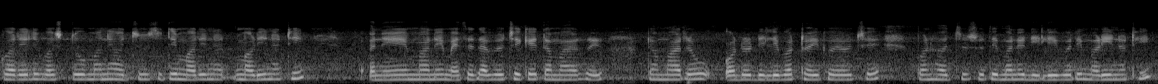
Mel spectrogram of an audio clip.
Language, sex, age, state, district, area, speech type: Gujarati, female, 18-30, Gujarat, Valsad, rural, spontaneous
